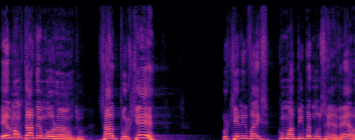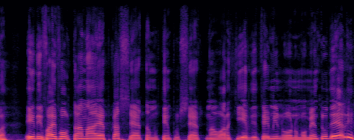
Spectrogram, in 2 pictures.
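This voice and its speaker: A man's high-pitched voice at a moderate pace. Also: lively intonation, dry, close sound with no echo. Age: 60s. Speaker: pastor. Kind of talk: sermon.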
